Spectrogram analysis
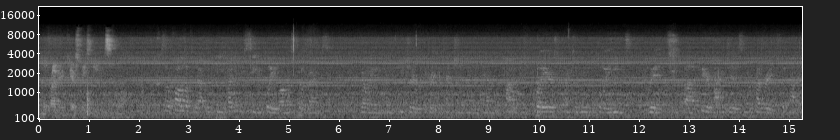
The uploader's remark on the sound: At the Digital Health Dinner and Keynote the night before the 19th annual Healthcare Private Equity and Finance Conference.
